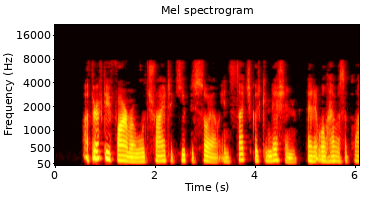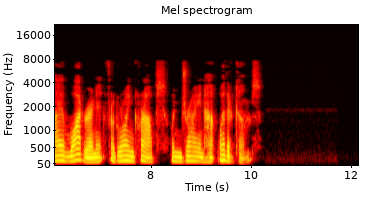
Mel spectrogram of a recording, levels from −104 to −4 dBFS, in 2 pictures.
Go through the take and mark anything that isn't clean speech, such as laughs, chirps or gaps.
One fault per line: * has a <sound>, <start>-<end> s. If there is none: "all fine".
all fine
